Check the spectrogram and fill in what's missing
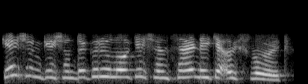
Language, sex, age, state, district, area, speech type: Kashmiri, female, 18-30, Jammu and Kashmir, Budgam, rural, conversation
